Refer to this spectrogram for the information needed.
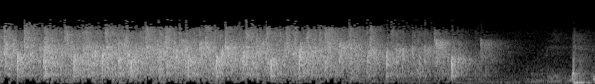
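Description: A crowd applauds someone who has just finished a seven-day fast, with dense, steady clapping that keeps an even loudness for about four seconds before fading out, leaving a few scattered claps at the end.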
